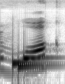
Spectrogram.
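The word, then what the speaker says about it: walk: पता हो for example जब मैंने पहली बार वॉक पढ़ा था तो मेरा तो इंग्लिश से विश्वास ही उठ गया था कि भाई जब एल बोलना ही नहीं है तो यह यहां कर क्या रहा है बिना एल के ही स्पेलिंग बना देते पर मेरा जोर तो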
